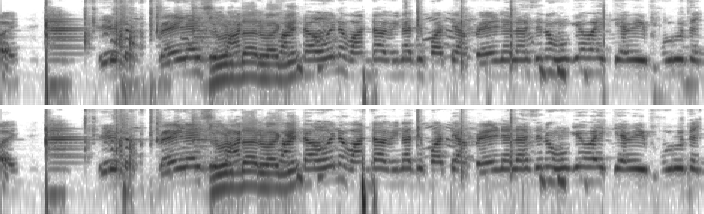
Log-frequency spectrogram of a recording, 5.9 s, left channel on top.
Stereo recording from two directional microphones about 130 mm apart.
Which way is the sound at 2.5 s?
5° left (ahead or behind).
